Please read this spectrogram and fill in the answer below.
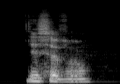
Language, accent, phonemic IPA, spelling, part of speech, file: French, Canada, /de.sə.vʁɔ̃/, décevrons, verb, LL-Q150 (fra)-décevrons.wav
- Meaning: first-person plural future of décevoir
